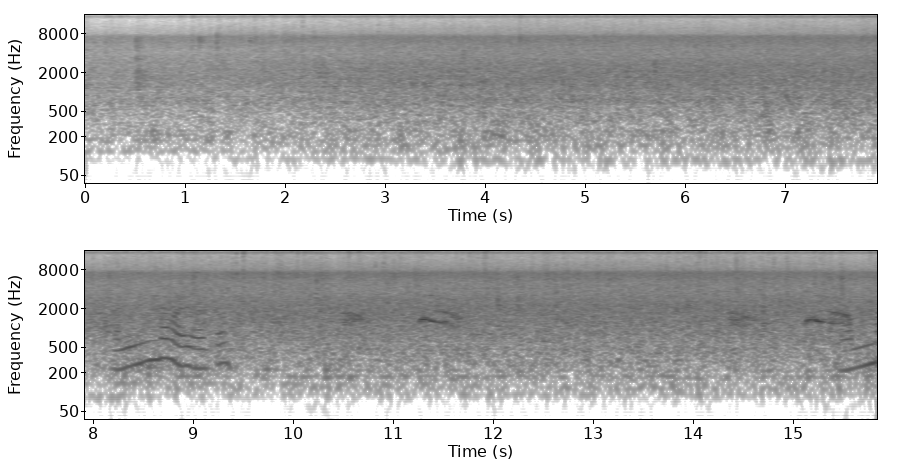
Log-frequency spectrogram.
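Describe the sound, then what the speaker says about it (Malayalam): Heavy rain pouring down continuously, a dense, even hiss of drops on surfaces, with a few faint bird calls breaking through in the background. "ഭയങ്കര മഴയാണ്"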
